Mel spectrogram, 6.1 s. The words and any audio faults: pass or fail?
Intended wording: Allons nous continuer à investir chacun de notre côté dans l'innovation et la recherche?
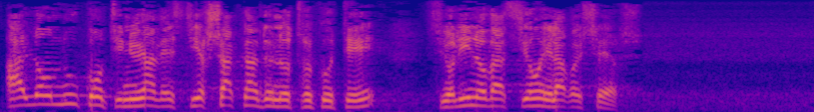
pass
